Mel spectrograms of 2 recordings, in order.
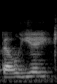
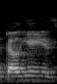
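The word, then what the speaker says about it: Belyea: And my name is Lisa Bellier Campbell. So I can spell it's Lisa, and then Bellier is B as in boy, E-L-Y-E-A. And Campbell is C-A-M-P-B-E-L-L, which is my full name.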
